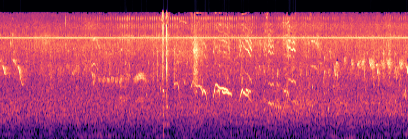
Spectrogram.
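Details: Several three-and-a-half-week-old puppies, taken from their familiar home into the yard and woken from deep sleep, wanting their mother to feed them: faint, high, squeaky whines rising and falling in scattered bursts over a steady hissing background.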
